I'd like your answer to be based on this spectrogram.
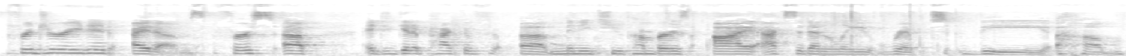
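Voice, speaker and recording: A woman in her twenties chatting casually in her home kitchen, relaxed and full of ums and likes, filmed by a camera in front of her. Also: on the low side, slight background noise. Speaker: vlogger. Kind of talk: casual grocery haul chat. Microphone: camera in front, close framing.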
